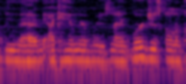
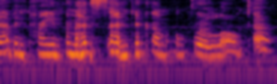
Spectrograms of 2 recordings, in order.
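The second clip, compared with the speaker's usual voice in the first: high, louder emotional outpouring; tearful relief; 6 semitones higher, 5 dB louder than usual. Retold or imitated. Mother telling lady of prayers for her son, tearful. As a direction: pour it out with tears welling.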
